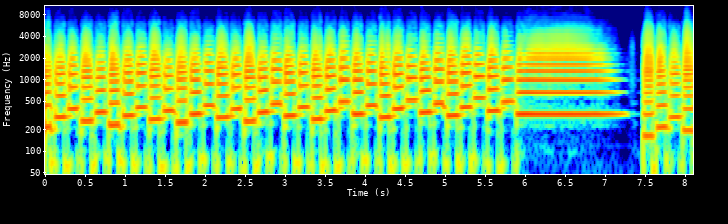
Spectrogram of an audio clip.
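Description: LOTUS Universal Max trumpet with a bronze tuning slide playing a fast run of short, detached notes, then one held note about six seconds in that fades away. After a brief silence the same kind of quick passage starts again, now with heavyweight valve top caps fitted in place of the lightweight ones.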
